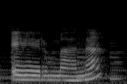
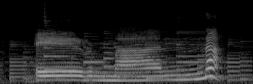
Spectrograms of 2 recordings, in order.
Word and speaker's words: hermana: Do you have a brother, un hermano, or a sister, una hermana? Brother and sister in Spanish is hermano y hermana. It starts with an H, but you don't really pronounce the H. Hermano, hermana, hermano y hermana.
